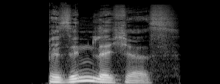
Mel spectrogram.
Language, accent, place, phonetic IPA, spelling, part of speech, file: German, Germany, Berlin, [bəˈzɪnlɪçəs], besinnliches, adjective, De-besinnliches.ogg
- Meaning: strong/mixed nominative/accusative neuter singular of besinnlich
